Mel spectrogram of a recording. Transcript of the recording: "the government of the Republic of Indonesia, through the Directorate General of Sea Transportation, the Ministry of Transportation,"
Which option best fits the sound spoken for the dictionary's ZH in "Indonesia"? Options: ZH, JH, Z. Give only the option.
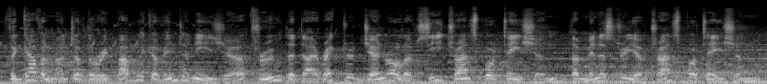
ZH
